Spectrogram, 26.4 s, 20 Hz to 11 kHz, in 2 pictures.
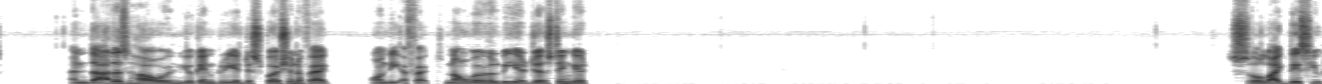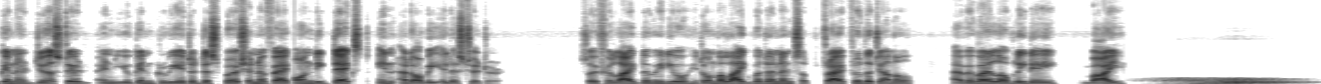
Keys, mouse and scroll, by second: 1.9-2.3 click, 6.1 g, 7.0-8.6 drag, 12.0 v, 12.4 click.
